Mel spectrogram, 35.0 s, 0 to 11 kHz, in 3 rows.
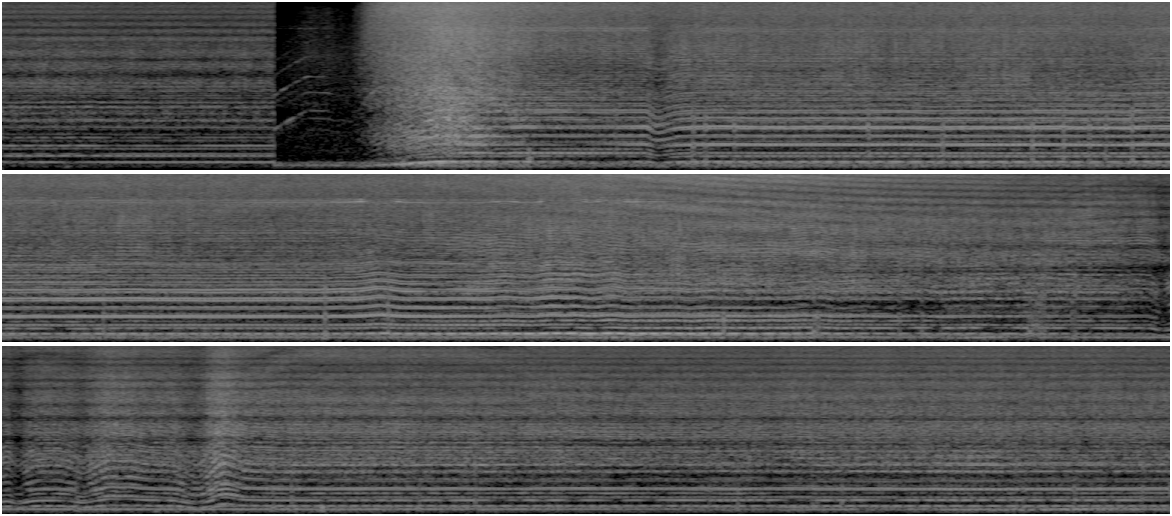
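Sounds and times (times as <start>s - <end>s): drone propellers whining: 3.6s - 7.6s, 12.1s - 22.5s.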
